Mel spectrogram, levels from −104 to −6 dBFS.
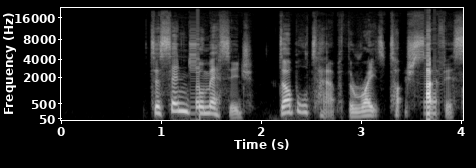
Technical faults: corrupt frame decoded

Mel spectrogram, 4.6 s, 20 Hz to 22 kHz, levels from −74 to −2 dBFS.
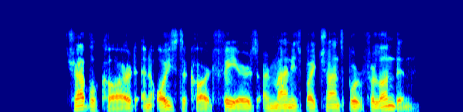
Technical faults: AMR rate drop

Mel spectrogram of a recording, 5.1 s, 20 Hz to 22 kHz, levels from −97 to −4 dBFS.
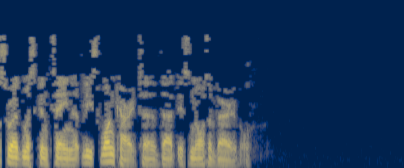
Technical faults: MP3 compression; pre-echo

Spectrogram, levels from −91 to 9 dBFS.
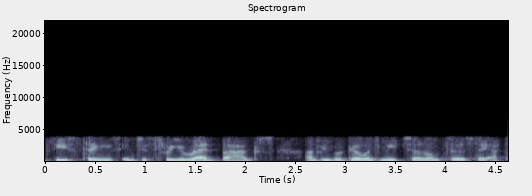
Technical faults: tandem speech coding

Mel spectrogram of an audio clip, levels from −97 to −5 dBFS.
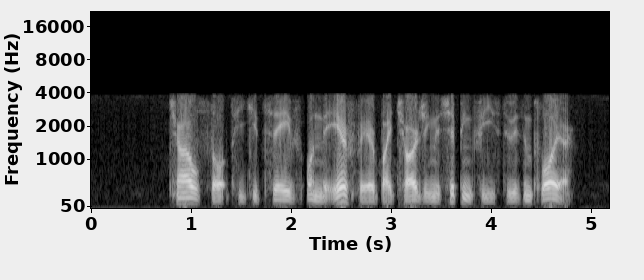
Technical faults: Dialogic VOX ADPCM

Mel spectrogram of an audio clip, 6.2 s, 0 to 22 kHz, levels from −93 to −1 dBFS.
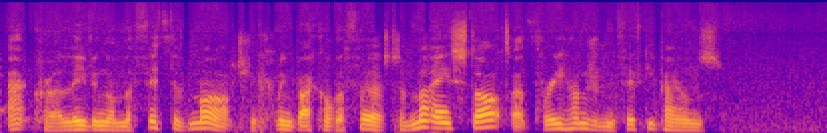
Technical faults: stuck bit; short stall from a late packet; repeated packet loss (robotic sound); jitter buffer slow-down

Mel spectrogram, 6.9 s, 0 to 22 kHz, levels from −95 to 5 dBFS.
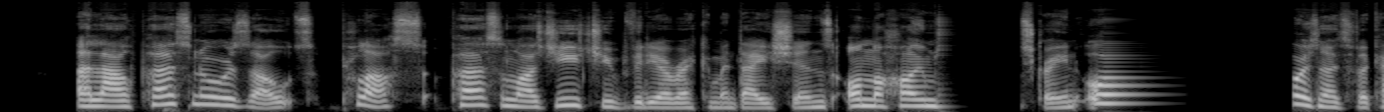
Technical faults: short stall from a late packet; call audio freeze

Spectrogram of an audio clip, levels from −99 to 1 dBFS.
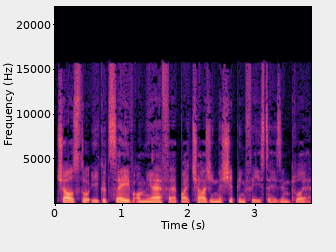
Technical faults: none

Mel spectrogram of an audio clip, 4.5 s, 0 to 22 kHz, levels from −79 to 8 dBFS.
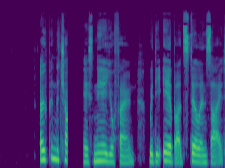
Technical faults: AAC frame loss with muting

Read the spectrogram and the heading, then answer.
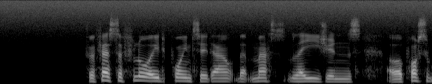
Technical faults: low bit depth with noise shaping

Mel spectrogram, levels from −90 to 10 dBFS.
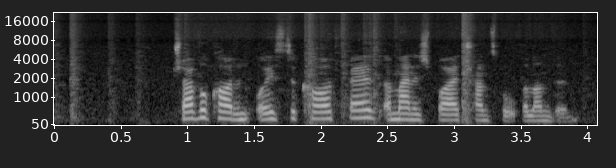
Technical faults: noise suppressor artifacts; speech cut by the noise suppressor

